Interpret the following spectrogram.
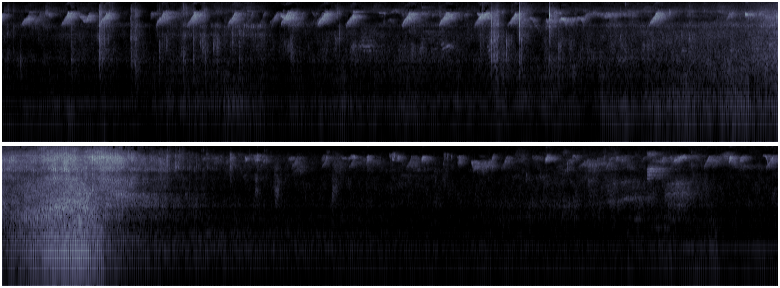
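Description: Small birds chirping, short high notes repeated about twice a second, thinning out in the second half. Midway, a rushing noise swells and fades over about four seconds and briefly drowns them out.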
